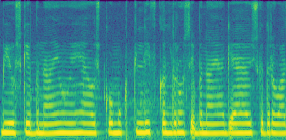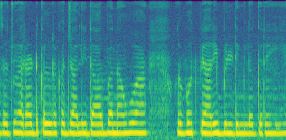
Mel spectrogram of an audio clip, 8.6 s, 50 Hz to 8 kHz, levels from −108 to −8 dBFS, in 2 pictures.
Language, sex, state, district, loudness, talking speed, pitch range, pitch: Hindi, female, Delhi, New Delhi, -12 LUFS, 200 wpm, 200-205 Hz, 205 Hz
